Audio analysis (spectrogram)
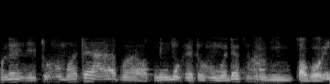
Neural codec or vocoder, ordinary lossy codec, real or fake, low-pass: codec, 32 kHz, 1.9 kbps, SNAC; none; fake; 3.6 kHz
